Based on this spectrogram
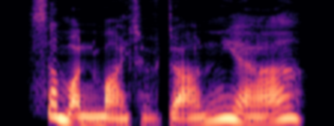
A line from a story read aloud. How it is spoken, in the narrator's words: Vesh said cheerfully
